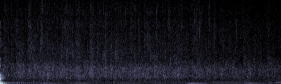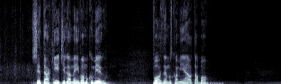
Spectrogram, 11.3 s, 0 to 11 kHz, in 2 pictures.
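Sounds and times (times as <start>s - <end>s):
large crowd at a religious gathering applauding: 0.0s - 7.2s
speech: 6.3s - 7.9s, 8.7s - 9.9s.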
